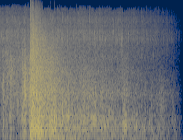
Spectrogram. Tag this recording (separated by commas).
Thunderstorm, Thunder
